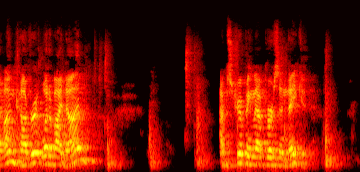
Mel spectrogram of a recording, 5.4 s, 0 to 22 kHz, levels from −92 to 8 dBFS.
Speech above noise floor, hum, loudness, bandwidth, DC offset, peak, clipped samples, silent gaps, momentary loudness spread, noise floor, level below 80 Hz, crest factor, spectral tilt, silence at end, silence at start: 33 dB; none; -19 LUFS; 12 kHz; under 0.1%; -4 dBFS; under 0.1%; 2.68-2.77 s; 23 LU; -53 dBFS; -64 dBFS; 18 dB; -4.5 dB/octave; 0.35 s; 0 s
